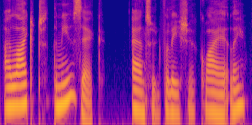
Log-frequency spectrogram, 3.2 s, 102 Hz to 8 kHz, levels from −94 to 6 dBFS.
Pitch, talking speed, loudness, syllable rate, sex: 180 Hz, 135 wpm, -19 LUFS, 5.3 syllables/s, female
